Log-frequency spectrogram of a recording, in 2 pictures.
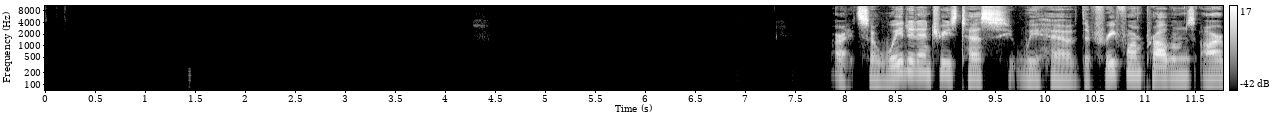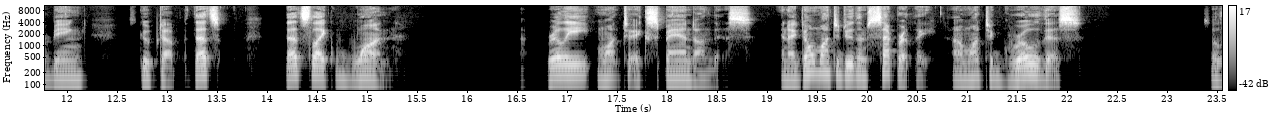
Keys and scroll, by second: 6.9 super+1.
